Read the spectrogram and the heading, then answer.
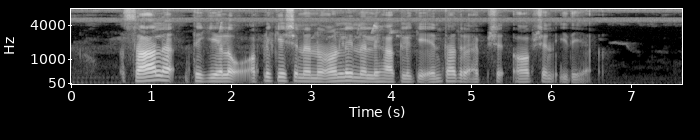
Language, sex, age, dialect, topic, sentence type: Kannada, male, 56-60, Coastal/Dakshin, banking, question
